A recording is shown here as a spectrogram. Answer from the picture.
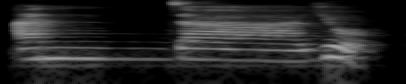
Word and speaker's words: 앉아요: 앉다, 앉아요. 넓다, 넓어요. 맛있다, 맛있어요. One more time. 좋아요. Here is silent. 많아요. 앉아요. 지읒. The 지읒 sound is carried over. It's pronounced 앉아요.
